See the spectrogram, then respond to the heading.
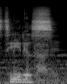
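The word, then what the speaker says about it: Tidus: theia Final Fantasy and they called his name tetus in that one so as far as I'm concerned his proper pronunciation of the name is tetus what did Kyrie and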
